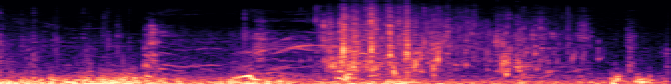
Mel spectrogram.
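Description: A hooked black bass thrashing and splashing at the water's surface beside the boat, with a quick run of splashes about two seconds in. Wind rumbles on the microphone throughout, and faint voices are heard.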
